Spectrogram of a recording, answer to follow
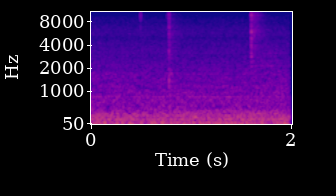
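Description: Three faint crunching clicks as a tiny scalpel blade cuts through the flexor tendon under a contracted hammertoe in a minimally invasive tenotomy. This crunch is the tendon being released.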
